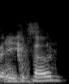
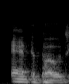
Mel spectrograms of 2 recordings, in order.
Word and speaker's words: antipodes: Antipodes. Yeah, it's called antipodes. Antipodes. It's spelled A-N. Let me do it like spelling bee. A-N-T-I-P-O-D-E-S. Antipodes. Oh, it's not antipode? It's antipodes? No, antipodes. Like antithesis, not antithesis.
